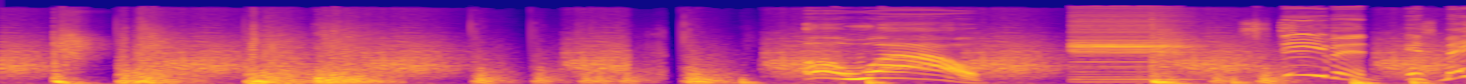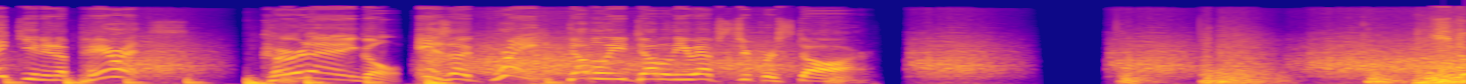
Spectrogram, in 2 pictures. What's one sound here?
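Heavy thuds and slams sound as wrestlers strike and throw each other.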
